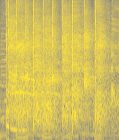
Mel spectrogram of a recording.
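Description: A quick, uneven series of taps or clicks, about five a second, over background music.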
